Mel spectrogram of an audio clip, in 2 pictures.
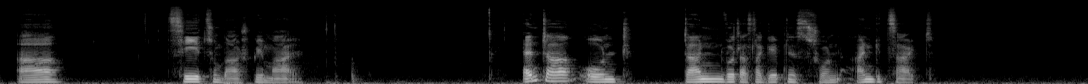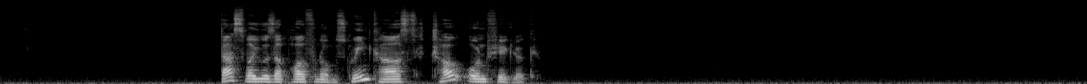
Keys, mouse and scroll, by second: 3.1 Return.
